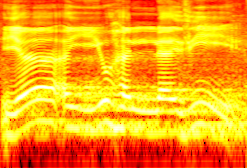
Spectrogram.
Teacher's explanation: Huruf za ini orang Melayu kita tak biasa, iaitu huruf yang keluar daripada hujung lidah kita, kita sentuh kepada gigi hadapan kita, keluar sedikit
